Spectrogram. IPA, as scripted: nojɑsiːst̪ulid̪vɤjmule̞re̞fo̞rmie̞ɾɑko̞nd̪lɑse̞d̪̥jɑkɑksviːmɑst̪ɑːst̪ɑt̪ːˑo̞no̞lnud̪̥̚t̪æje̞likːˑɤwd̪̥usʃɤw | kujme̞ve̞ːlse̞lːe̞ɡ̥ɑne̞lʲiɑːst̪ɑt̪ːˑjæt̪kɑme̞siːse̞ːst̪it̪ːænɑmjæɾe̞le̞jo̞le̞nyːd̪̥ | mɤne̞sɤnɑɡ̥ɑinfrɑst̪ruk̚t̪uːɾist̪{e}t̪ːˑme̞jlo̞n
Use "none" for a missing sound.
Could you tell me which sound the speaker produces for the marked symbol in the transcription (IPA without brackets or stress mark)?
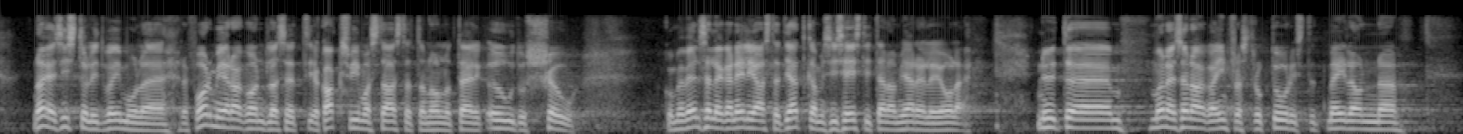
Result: e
